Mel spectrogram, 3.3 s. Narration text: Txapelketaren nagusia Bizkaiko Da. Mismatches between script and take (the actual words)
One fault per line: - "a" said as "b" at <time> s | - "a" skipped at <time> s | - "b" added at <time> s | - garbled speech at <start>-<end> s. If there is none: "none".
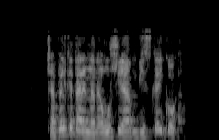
none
